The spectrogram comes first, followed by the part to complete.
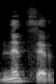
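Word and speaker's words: נצר: Lo que pasa que la palabra vástago no nos permite ver cómo se pronuncia en hebreo, que es netzer, de la cual viene Nazaret, Nazará, y entonces ahora sí encaja todo perfectamente.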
